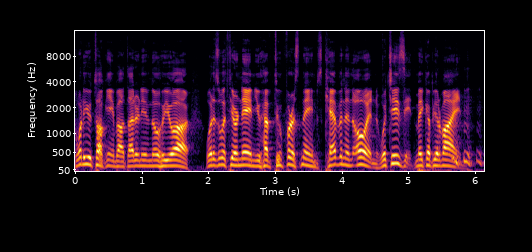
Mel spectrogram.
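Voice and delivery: loud, high, indignant wrestler rant; Rusev impression. Rusev confronting Kevin Owens, loud indignant impression. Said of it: "And Rusev says".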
